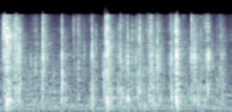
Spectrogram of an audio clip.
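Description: Plastic packaging handled close to the microphone: irregular crinkling and sharp clicks, several a second, as a bucktail packet is picked up and worked.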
